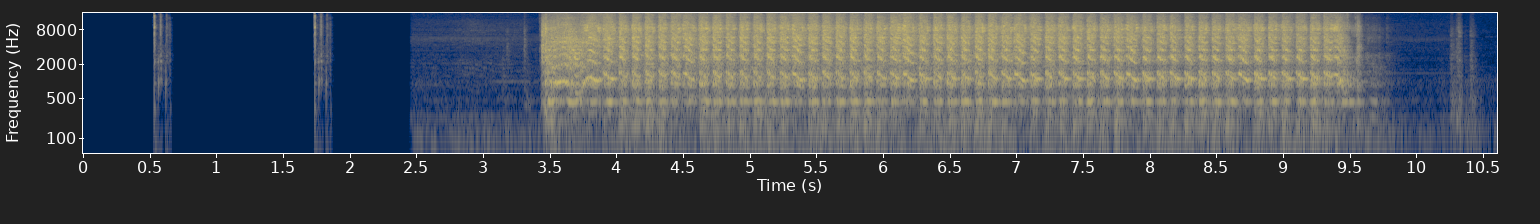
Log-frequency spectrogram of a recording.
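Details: Dodge Ram/Dakota 3.9/5.2/5.9 gas engine, ignition coil shown good with spark: about six seconds of brisk, even cranking near three beats a second, no firing; crank no start.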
